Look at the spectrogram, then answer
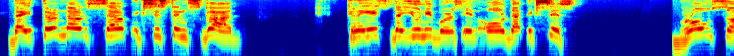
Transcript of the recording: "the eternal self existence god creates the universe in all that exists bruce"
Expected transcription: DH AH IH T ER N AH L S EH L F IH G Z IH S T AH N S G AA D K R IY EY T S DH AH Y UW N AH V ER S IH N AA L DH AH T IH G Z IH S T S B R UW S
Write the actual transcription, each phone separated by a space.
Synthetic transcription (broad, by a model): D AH IH T ER N AH L S EH L F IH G S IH S T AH N S G AA D K R IY EY T S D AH Y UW N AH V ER S IH N AA L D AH T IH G S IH S T B R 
